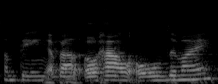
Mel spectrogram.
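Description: A woman's voice: medium pitch, level tone, normal speed, a bit bright, slight background noise. A woman in her forties talking in a family home video, hesitant and thinking aloud, picked up by a phone camera across a living-room couch. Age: 40s.

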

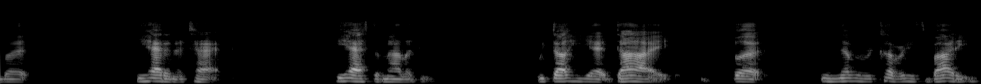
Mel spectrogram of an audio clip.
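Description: A narrator voicing a seasoned male martial arts master who talks in a low, steady, explaining way. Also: muffled recording.

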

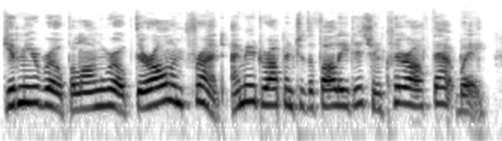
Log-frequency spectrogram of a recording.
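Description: Villain for a storybook, woman acting a menacing man, desperate ruffian, loud forceful orders, gravelly edge. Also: on the high side, fast talker, pitched above the performer's own voice. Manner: fierce, forceful commands. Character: desperate, menacing male murderer, fierce brutal ruffian.

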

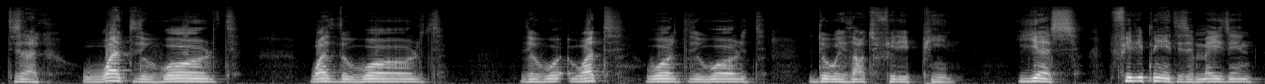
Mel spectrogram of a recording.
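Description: A man's voice: medium pitch, a little mellow. Effusive Algerian man reacting, repeating himself. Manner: effusive, repeats words and phrases, non-fluent English. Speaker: reaction video host. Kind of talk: casual reaction commentary.

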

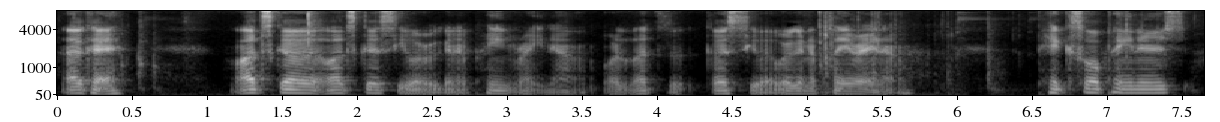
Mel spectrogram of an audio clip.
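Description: A woman's voice: a bass voice, normal speed, creaky, darkish tone. A woman with a Southern US accent giving solo gameplay commentary, rambling and talking to herself between moves. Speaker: gaming YouTuber.

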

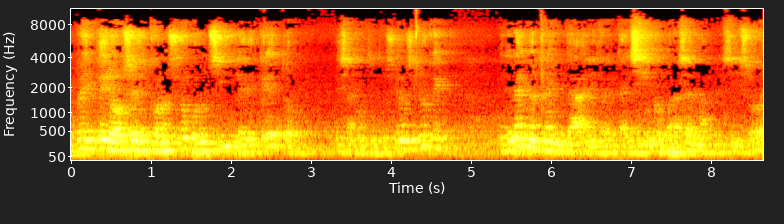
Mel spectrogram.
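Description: A man's voice: medium pitch, a little mellow, a little hiss or hum. Earnest older Argentine man in echoey hall. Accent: Argentine Spanish. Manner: measured and earnest, gestures with his hands, pauses often mid-phrase. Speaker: speaker at a book presentation. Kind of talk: formal public speech. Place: wood-panelled university hall, indoors. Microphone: desk microphone on a stand. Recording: very echoey hall, voice picked up from a distance.

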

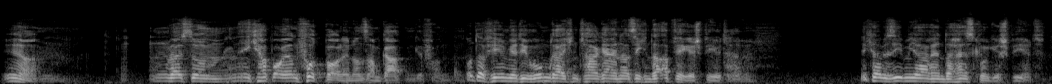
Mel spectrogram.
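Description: An actor playing a jovial, sheepish middle-aged neighbour in a German audio play, chummy and a little hesitant. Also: male voice, mid-range voice, big pitch swings, fairly quick, husky.

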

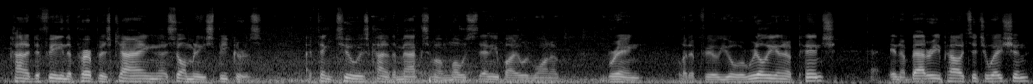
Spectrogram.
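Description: A man giving casual product demo commentary as a gear reviewer, talking outdoors in the open. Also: mid-range voice. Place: open park lawn outdoors. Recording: outdoor recording with street traffic noise. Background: passing cars, outdoor ambience.

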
